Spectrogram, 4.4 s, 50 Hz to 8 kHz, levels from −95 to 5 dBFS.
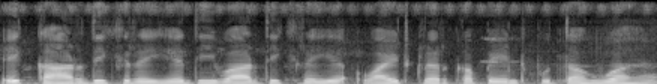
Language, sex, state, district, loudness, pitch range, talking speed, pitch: Hindi, female, Bihar, Gopalganj, -17 LUFS, 180-195 Hz, 220 wpm, 185 Hz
